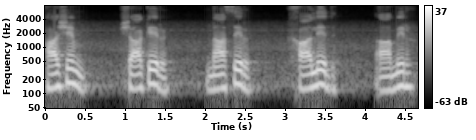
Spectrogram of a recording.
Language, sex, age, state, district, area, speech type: Urdu, male, 18-30, Uttar Pradesh, Shahjahanpur, urban, spontaneous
